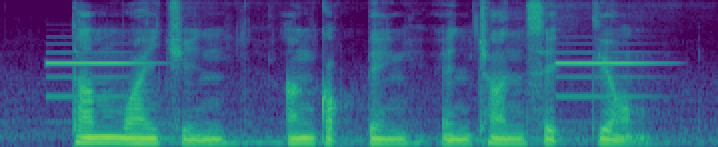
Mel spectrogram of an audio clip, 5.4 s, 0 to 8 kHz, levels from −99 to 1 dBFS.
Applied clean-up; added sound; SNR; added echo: none; Piano; 7 dB; reverberation time 1.9 s.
